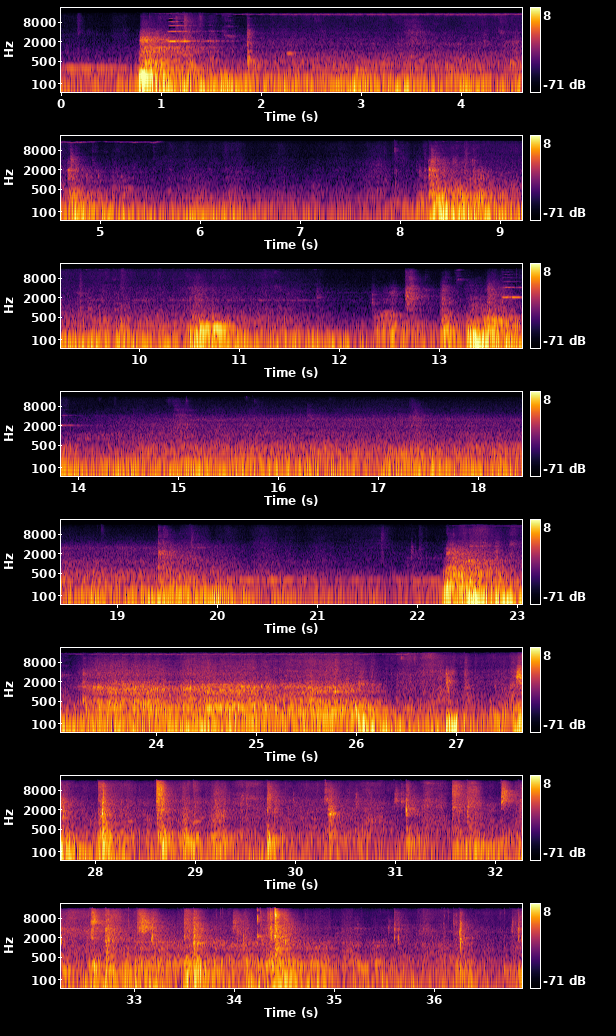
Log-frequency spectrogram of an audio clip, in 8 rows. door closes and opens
0.8s 2.4s

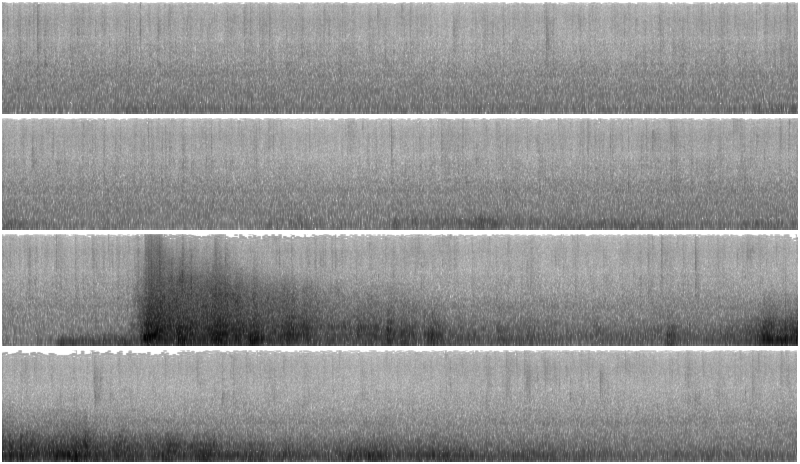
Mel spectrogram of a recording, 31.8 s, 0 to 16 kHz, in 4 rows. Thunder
16.5s 29.9s

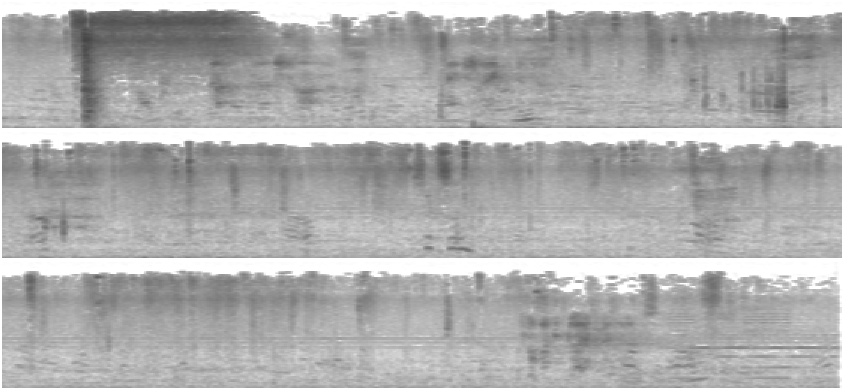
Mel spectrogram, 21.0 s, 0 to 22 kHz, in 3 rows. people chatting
0.1s 7.7s, 12.6s 21.0s

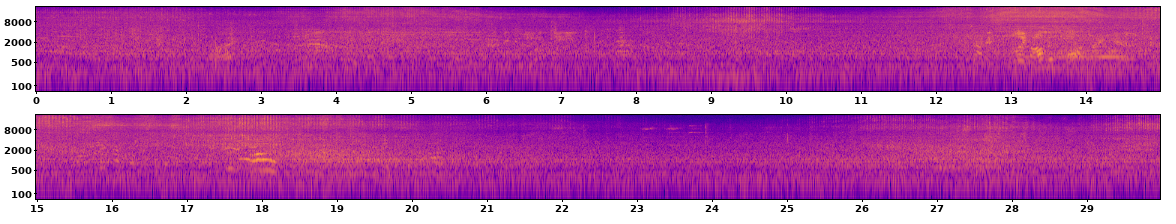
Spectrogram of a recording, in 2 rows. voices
11.8s 21.8s

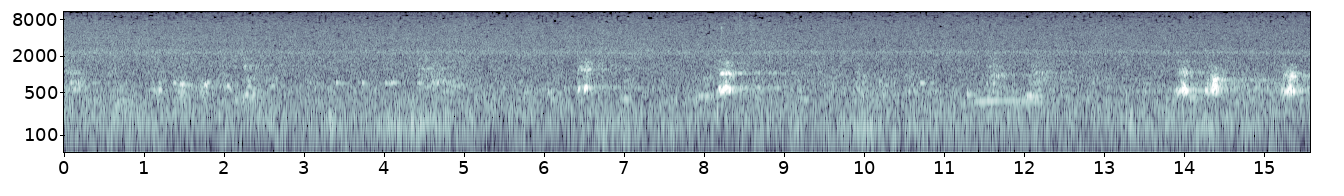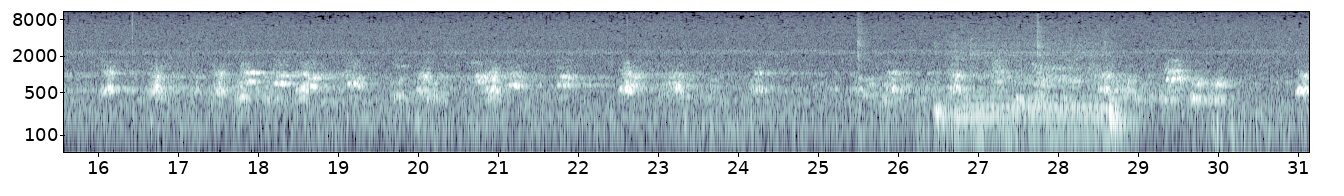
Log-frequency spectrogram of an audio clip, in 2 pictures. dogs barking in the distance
1.1s 2.7s, 6.4s 6.8s, 7.9s 9.0s, 11.4s 12.5s, 13.9s 30.3s, 30.9s 31.1s

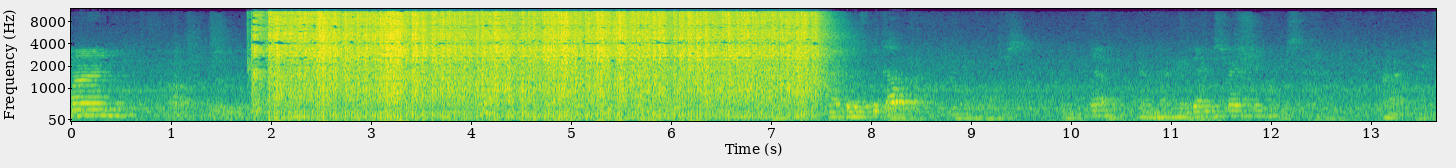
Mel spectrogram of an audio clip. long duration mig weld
1.8s 7.8s

